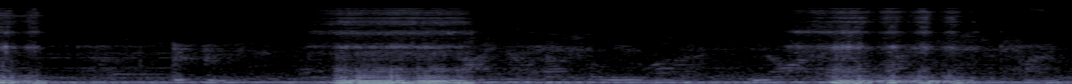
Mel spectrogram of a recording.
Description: When my snoring boyfriend is really out I can pinch his nose and make some music/motor boating noise! Glad he still loves me after this crap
